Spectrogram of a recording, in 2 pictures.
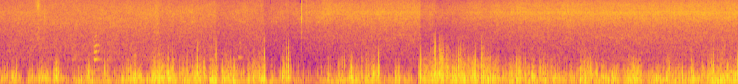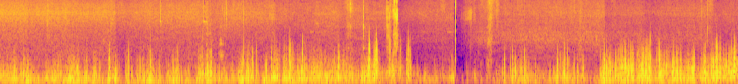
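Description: Wind buffeting the phone's microphone: a loud, rough low rumble that swells and drops with the gusts, falling away briefly twice.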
